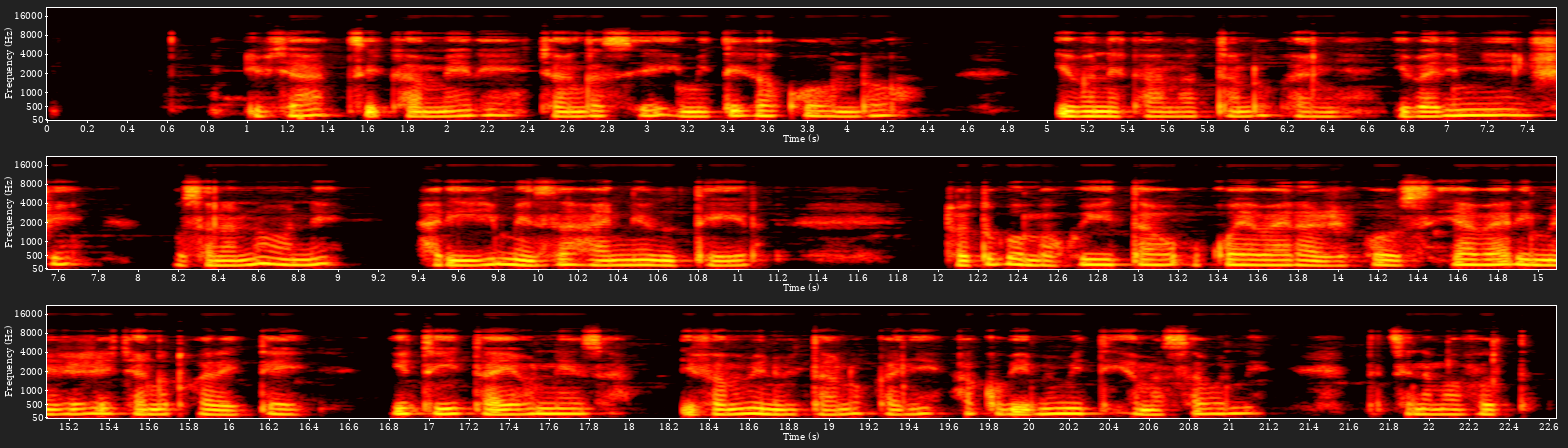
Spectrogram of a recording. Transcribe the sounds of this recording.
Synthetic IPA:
iβjaːt͡sikʰame̞ɾe̞caːŋɡase̞imitiɡakʰo̞ːndo̞ | iβo̞ne̞kanaitaːndukʰaɲe̞iβaɾimɲiːnʃi | ɡusanano̞ːne̞ | haɾijime̞zaɦaɾinijodutʰe̞ːɾḁ | tuɾatuɡo̞ːmbakujiːtaho̞ʔuko̞jaβajaɾaʒe̞ko̞ːse̥jaːβajaɾime̞ʒe̞ʒe̞caːŋɡatwaːɾaiteje | ijotujitaje̞ɦo̞ne̞ːza | ivamiβiːn̥uβitaːndukaɲe̞hakuβijḛmimitiamasaβune | nde̞t͡se̞namavutḁ

